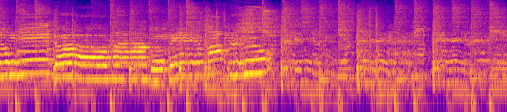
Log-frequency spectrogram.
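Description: Live blues-rock band playing: electric guitars and drums, with a lead line of sliding, bending notes. The band gets a little quieter about halfway through.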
